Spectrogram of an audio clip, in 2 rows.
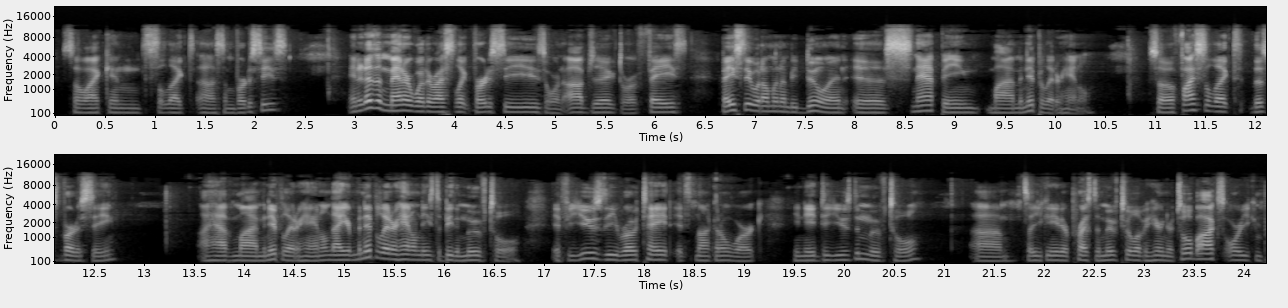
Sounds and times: Speech: 0.1s - 12.8s, 13.6s - 24.2s.

